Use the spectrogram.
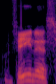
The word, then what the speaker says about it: Venus: Venus, her name rhymes with Penis.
